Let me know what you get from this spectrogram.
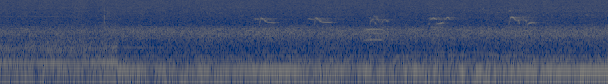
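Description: A bird calling five short, high chirps in quick succession over about three seconds, above a steady low hum.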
